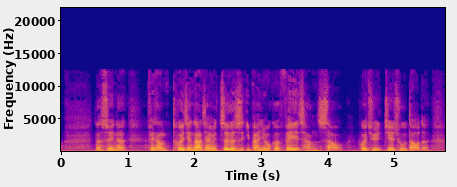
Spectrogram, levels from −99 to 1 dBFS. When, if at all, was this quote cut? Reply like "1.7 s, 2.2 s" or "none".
1.3 s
